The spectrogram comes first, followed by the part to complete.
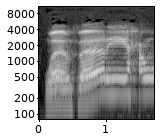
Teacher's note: ha pedas di pertengahan kerongkong dibacakan dengan baris dhammah 2 harakat.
